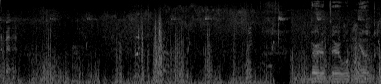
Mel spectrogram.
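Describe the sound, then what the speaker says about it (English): Wind buffets the microphone with a loud, constant rumbling roar, and a voice is heard briefly toward the end. "you probably can't hear me because it's windy"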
